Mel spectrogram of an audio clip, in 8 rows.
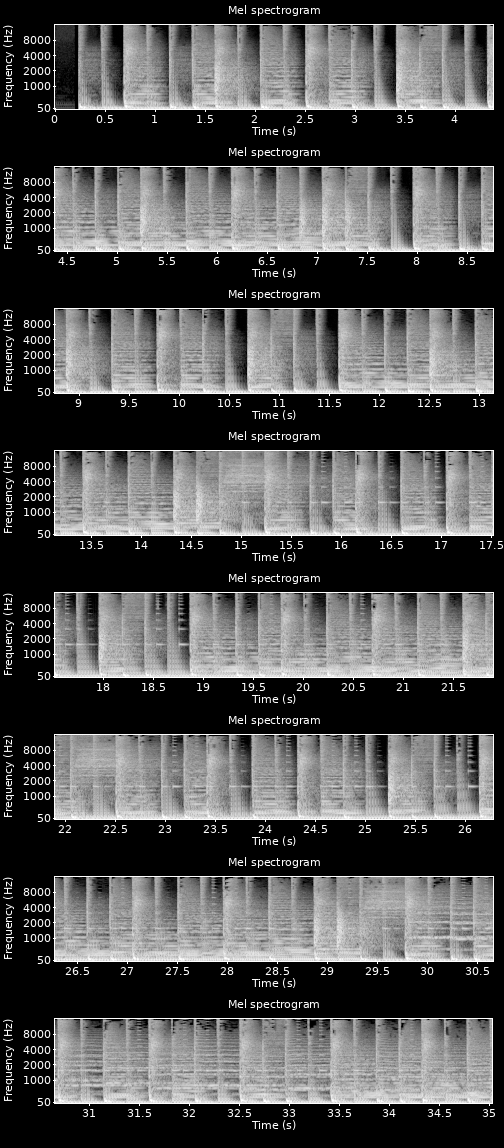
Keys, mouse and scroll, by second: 0.8-1.5 scroll down 1, 1.5-2.5 shift+middle drag, 2.5 click, 3.2 click, 7.4 shift+middle click, 7.8-8.3 scroll down 2, 8.3-8.9 scroll up 5, 8.9 shift+middle click, 9.6 click, 11.1 shift+d, 15.4 Tab, 16.1 Tab, 17.7 g, 18.6 Tab, 19.3 drag, 19.6 click, 20.4 Delete, 21.5 ctrl+z, 21.9 drag, 22.3 click, 23.1 drag, 23.5 click, 24.1 Tab, 25.5 x, 27.2 alt+click, 28.6 e, 31.2 scroll down 1, 31.4 shift+middle click, 31.9 click, 33.3-34.0 scroll up 1, 34.0 ctrl+r.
